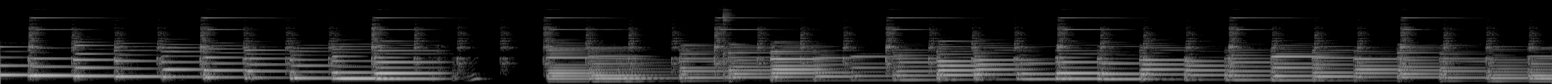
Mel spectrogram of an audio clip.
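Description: Digital piano played one note at a time at an even beat of about 140 per minute, in time with a metronome ticking on each beat. A stepwise falling run of single notes, a brief break about five seconds in, then a melody with low bass notes played by the left hand joining underneath.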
